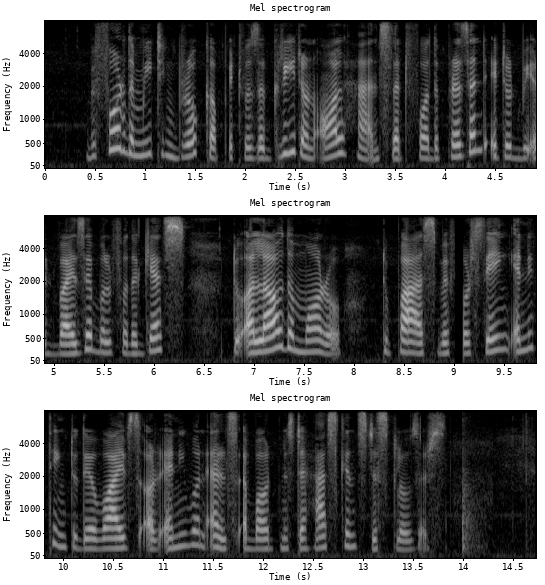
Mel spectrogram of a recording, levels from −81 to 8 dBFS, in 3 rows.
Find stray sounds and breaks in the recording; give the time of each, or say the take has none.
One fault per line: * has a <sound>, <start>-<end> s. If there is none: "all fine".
* has a dropout, 9.0-9.1 s
* has a thud, 14.0-14.3 s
